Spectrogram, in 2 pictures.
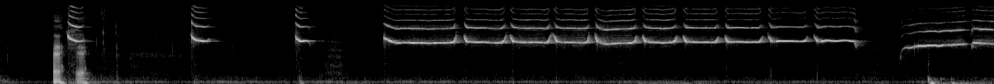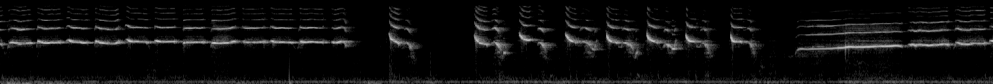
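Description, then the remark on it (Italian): A person whistles an imitation of a nightingale, the bird that sings at night: sharp chirps, then long sustained warbling trills, repeated quick rising notes and rapid staccato bursts, loud with brief pauses between phrases. “vuoi regalarci un ultimo uccellino? L'usignolo. Quello che canta di notte.”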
